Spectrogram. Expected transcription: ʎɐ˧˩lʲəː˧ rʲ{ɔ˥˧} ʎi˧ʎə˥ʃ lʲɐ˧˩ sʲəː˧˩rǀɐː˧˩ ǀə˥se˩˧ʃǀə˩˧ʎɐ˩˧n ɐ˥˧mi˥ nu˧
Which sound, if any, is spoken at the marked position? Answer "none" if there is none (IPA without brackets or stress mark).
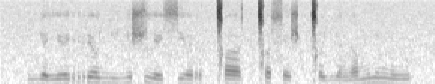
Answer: ɔ˥˧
